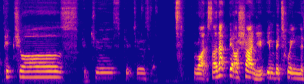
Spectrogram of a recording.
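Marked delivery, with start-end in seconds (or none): 0.1-3.0 drawn-out searching. Real, not acted. Streamer hunting for pictures to show viewers, drawn-out and fading. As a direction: stretch the first word long, then fade.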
